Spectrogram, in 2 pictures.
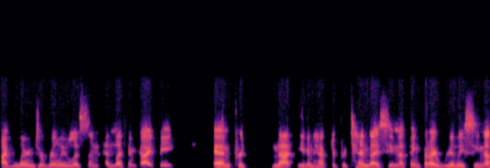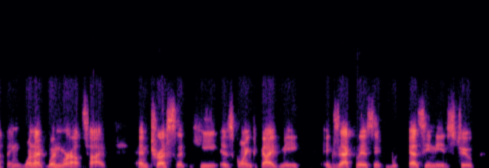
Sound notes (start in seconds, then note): none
